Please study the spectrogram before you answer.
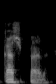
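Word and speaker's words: Gáspar: que llama Juan caspar caspar la primera lleva un acento en la primera Casper y te voy a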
